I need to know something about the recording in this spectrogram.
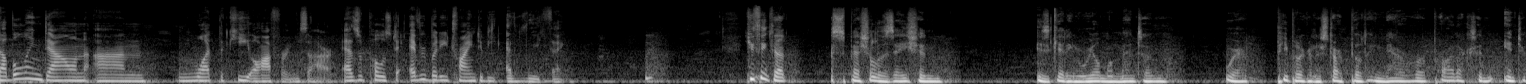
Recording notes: Live at the HR tech 2022 conference. We're bringing everything back to our roots at this HR Tech conference.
